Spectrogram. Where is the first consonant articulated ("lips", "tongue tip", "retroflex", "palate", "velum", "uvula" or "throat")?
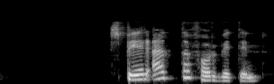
tongue tip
